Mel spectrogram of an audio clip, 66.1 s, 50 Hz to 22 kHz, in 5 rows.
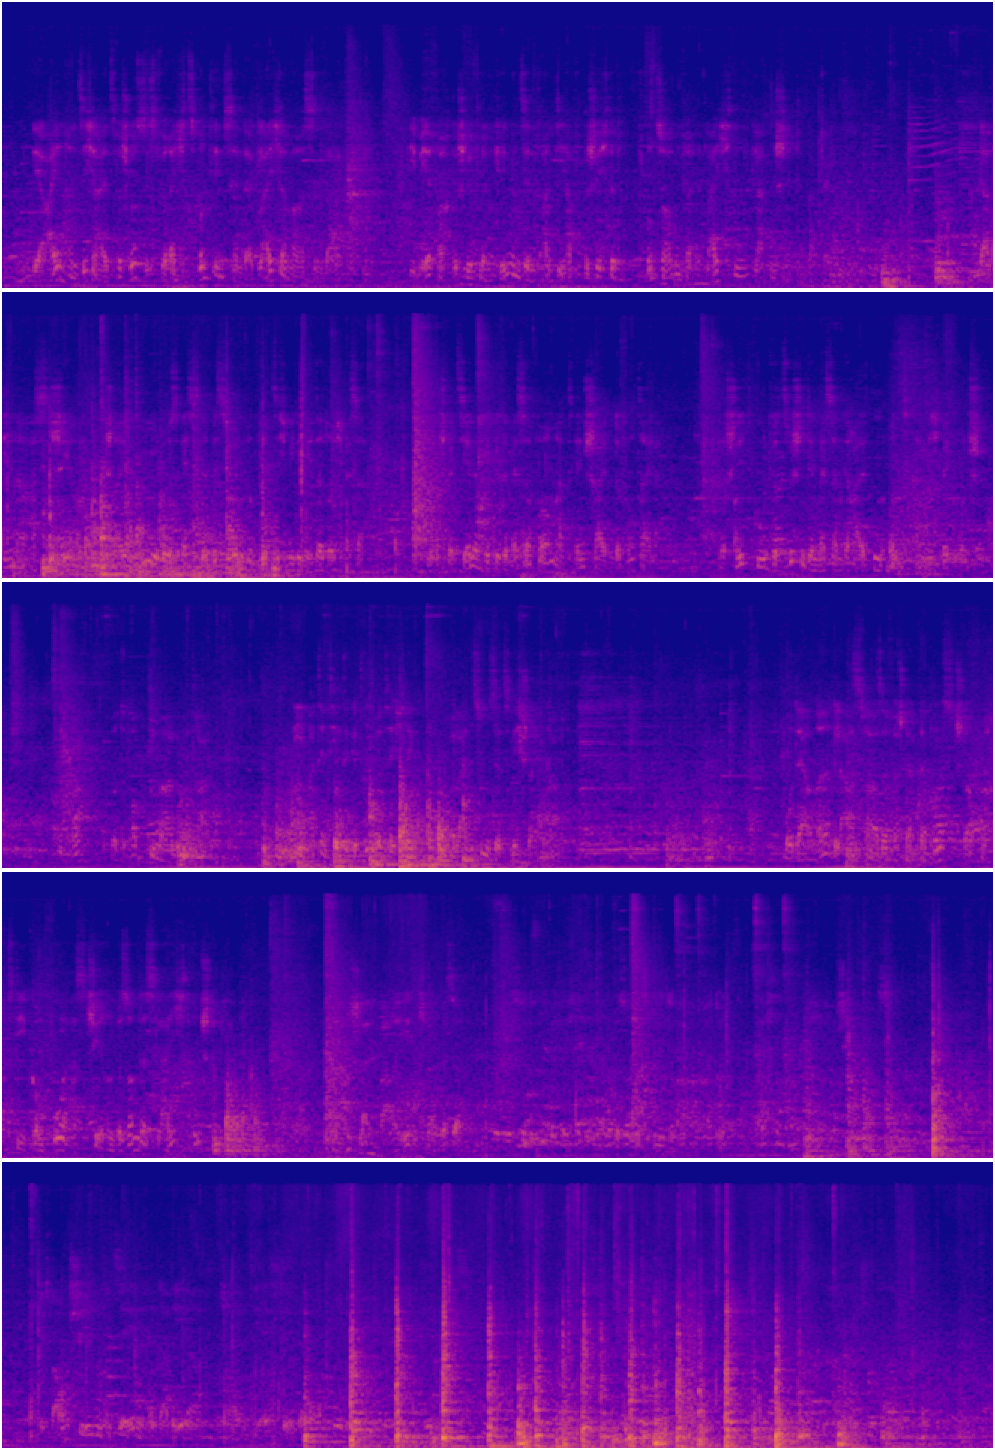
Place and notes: recorded july 1st, 2008.
project: "hasenbrot - a private sound diary"
Germany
